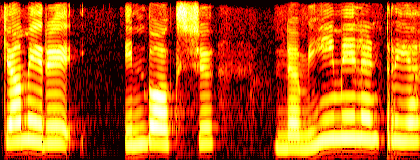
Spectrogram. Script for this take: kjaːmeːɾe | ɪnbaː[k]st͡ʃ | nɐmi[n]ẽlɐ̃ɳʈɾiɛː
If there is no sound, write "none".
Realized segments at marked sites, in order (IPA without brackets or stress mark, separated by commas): k, m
